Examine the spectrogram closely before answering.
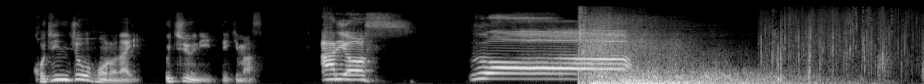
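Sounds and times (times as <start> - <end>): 
speech: 0.4 - 6.5
explosion sound effect deep rumbling boom: 5.8 - 9.0
sustained crackle of debris: 5.8 - 9.2.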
